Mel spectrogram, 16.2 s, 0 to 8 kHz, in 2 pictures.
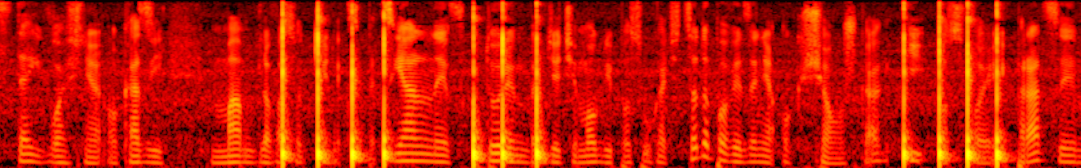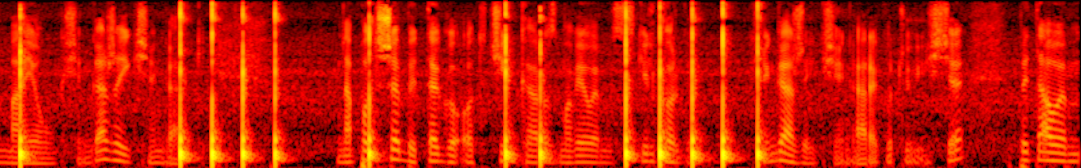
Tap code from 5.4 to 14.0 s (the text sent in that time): QQJ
